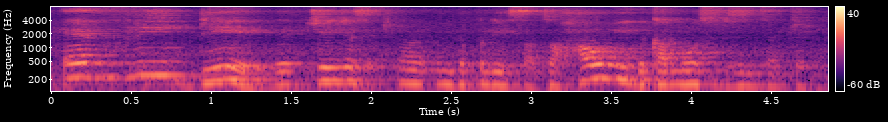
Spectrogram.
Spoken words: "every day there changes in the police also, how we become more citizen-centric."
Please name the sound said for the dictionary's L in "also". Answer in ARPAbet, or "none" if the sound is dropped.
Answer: none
